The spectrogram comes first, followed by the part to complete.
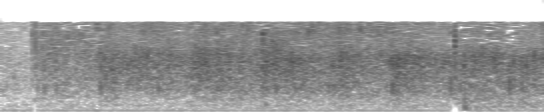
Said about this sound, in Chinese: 我们给神一个掌声。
